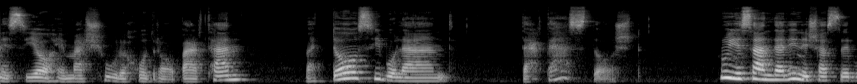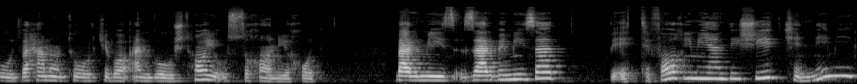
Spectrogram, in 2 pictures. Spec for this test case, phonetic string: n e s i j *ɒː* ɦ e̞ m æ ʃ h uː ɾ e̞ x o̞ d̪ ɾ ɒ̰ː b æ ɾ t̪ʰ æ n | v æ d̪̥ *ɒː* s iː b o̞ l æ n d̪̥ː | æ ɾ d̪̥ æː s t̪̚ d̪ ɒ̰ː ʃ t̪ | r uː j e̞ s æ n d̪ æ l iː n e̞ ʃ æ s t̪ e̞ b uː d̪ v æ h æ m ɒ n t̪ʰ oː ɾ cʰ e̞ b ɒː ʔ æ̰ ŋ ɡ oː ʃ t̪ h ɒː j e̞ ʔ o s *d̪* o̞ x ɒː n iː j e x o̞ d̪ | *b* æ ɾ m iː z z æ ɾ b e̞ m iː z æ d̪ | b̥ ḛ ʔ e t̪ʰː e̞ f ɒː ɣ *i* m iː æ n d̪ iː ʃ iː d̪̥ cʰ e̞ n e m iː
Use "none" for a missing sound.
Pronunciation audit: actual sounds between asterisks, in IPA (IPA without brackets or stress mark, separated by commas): ɒː, ɒː, t̪, b, iː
